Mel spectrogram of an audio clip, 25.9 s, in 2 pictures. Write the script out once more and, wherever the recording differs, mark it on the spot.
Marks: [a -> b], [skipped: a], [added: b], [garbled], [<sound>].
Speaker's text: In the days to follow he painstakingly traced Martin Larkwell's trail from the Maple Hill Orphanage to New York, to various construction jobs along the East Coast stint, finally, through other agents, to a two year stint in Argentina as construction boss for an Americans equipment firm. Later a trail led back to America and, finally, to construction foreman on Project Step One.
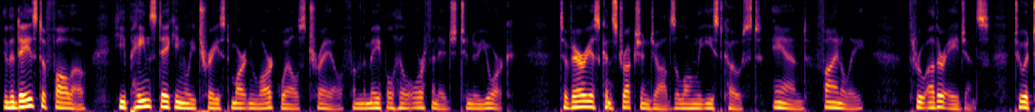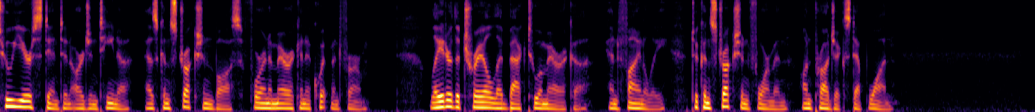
In the days to follow he painstakingly traced Martin Larkwell's trail from the Maple Hill Orphanage to New York, to various construction jobs along the East Coast [stint, -> and] finally, through other agents, to a two year stint in Argentina as construction boss for an [Americans -> American] equipment firm. Later [a -> the] trail led back to America and, finally, to construction foreman on Project Step One.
